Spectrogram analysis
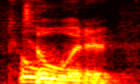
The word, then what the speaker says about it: Tor: Yeah, it's the not Marvel pronounced Thor. It's pronounced Tor.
